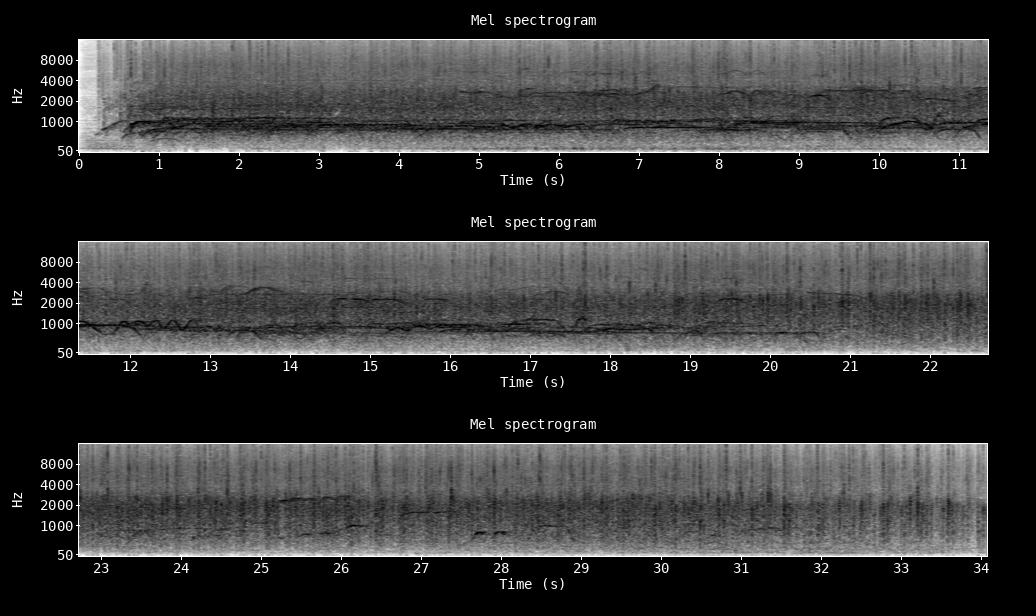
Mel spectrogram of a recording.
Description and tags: Applause, enthusiastic, with cheering and some foot stamping
applause, audience, enthusiastic, foot-stamping, people, sheering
